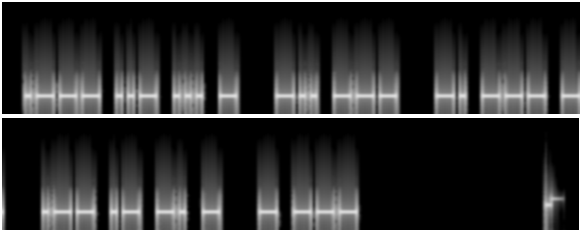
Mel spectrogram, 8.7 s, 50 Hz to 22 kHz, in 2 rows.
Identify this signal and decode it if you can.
Morse code, heard as a keyed tone, about 28 wpm, 700 Hz. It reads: JUST DO NOT WANT TO
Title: Sets of 5 Words Encore 28wpm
